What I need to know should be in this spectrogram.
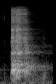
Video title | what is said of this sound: How to Make Cheap Bread | tap its bottom it sounds Hollow it's cooked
